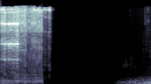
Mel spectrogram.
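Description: Logo-reveal sound effect for a TV show bumper: a bright, noisy shimmer with a few steady ringing tones that cuts off suddenly under a second in, then silence, then a low rumble coming in near the end.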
